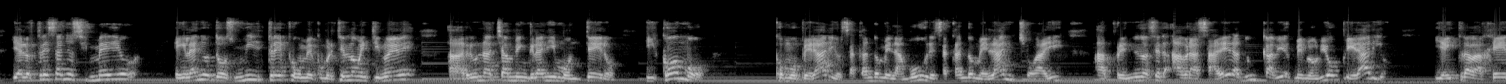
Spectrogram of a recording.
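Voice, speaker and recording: Earnest Peruvian man with a bright voice. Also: fairly high pitch. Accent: Peruvian Spanish. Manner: earnest, keeps addressing the pastor. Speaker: church cell leader giving testimony. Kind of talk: personal faith testimony. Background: soft guitar music.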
